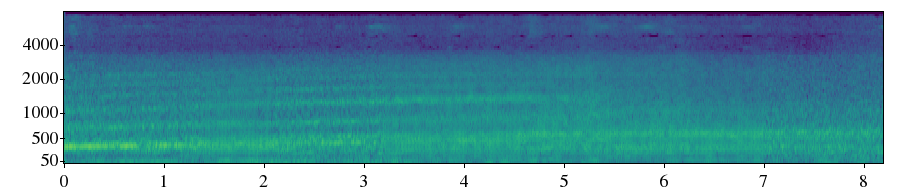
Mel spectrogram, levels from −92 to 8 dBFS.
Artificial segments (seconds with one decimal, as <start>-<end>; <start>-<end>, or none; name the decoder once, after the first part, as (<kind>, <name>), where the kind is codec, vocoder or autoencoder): 1.4-2.1 (vocoder, Vocos); 3.2-7.0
